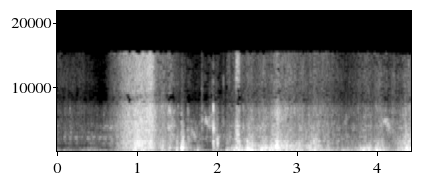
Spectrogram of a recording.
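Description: Granular fertilizer being scooped off a plastic tarp with a metal basin and poured into a woven sack: irregular rustling, scraping and pouring, starting about a second in after a quiet moment.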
